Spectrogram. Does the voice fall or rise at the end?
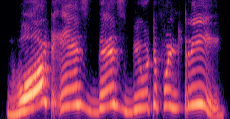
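fall. The voice falls at the end, like a statement. It is read as a statement. The speaker calls it wrong. "you should read it like a full stop"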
